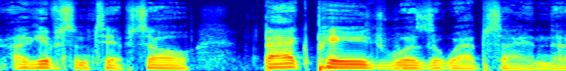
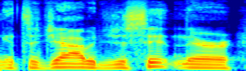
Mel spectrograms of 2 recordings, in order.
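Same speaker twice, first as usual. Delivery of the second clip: ordinary talk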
